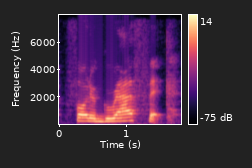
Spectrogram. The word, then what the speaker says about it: photographic: In the adjective form is on the third syllable. Photographic.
